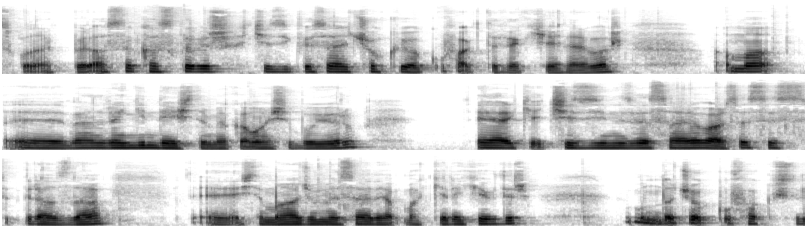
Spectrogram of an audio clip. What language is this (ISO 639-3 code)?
tur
